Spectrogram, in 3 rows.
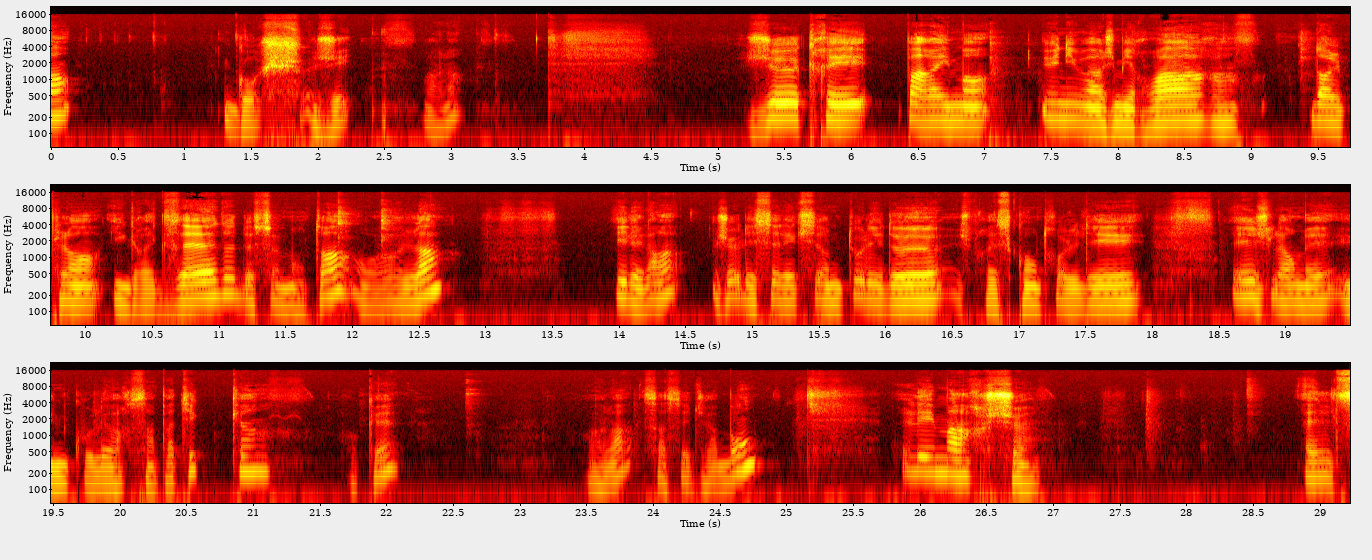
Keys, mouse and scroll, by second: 0.0-1.4 typing, 7.1-10.4 drag, 11.0 click, 13.2-17.2 drag, 17.2 ctrl+d, 18.9-29.2 drag.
